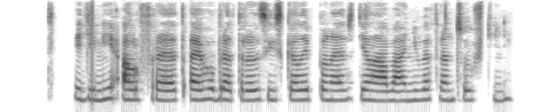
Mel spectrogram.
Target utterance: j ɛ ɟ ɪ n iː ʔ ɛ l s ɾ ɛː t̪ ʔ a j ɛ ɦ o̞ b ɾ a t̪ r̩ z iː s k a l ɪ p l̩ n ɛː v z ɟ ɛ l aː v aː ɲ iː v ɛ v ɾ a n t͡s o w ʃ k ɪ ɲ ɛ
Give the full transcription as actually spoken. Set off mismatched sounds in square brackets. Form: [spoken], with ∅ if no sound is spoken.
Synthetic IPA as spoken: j ɛ ɟ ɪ n iː ʔ [a] l [f] ɾ ɛː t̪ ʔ a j ɛ ɦ o̞ b ɾ a t̪ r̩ z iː s k a l ɪ p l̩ n ɛː v z ɟ ɛ l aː v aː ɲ iː v ɛ [f] ɾ a n t͡s o w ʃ [c] ɪ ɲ ɛ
